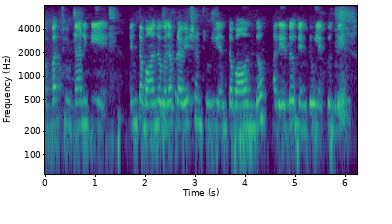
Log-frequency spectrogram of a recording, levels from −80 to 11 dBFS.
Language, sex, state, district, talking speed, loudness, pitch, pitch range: Telugu, female, Andhra Pradesh, Anantapur, 125 wpm, -14 LUFS, 230 Hz, 220-240 Hz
